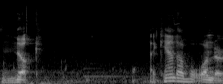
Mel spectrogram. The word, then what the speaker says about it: Nook: It's pronounced Nook.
